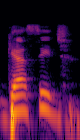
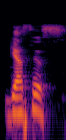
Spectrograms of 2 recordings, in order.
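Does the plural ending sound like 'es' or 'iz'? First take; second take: iz; es. First: The ending is pronounced like 'iz'. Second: The ending is pronounced like 'es'. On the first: This is how English people say it. "अंग्रेज को पढ़ेंगे" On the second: This is how we say it. "हम लोग पढ़ते हैं"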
